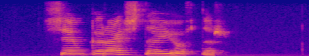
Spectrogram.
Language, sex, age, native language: Icelandic, female, 9, Icelandic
